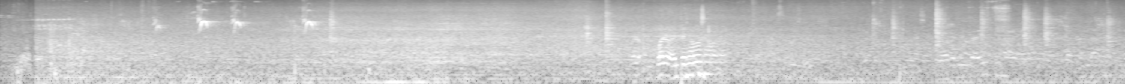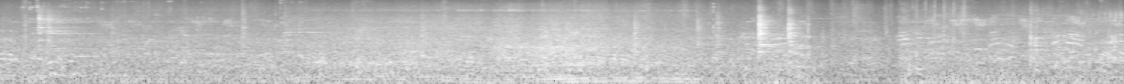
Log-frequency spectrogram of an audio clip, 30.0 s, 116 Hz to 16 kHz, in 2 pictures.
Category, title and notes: Soundscapes > Urban
20251114 PlacaAllende Birds Cars Humans Complex
Urban Ambience Recording in collab with Coves del Cimany High School, Barcelona, November 2026. Using a Zoom H-1 Recorder.
Birds, Cars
